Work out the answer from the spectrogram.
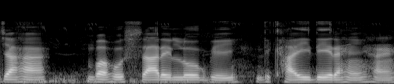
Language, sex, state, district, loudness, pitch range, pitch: Hindi, male, Bihar, Kaimur, -19 LUFS, 105-110 Hz, 110 Hz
